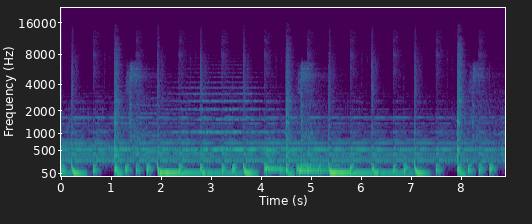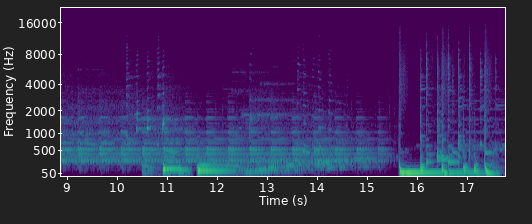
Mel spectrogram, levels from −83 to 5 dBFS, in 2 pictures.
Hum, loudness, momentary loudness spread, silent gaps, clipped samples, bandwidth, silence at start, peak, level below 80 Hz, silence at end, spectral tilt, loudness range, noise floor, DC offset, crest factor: none; -32 LUFS; 16 LU; none; under 0.1%; 11 kHz; 0 s; -14 dBFS; -32 dBFS; 0 s; -7 dB/octave; 8 LU; -53 dBFS; under 0.1%; 16 dB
